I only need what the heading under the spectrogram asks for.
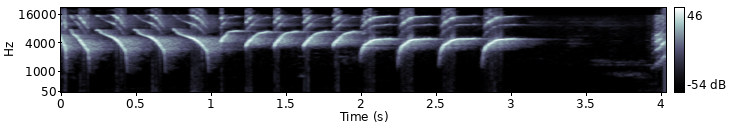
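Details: Canary song used as a lure for young canaries: a run of about fifteen clear downward-sweeping whistled notes, roughly four per second, then a short silence before singing resumes.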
